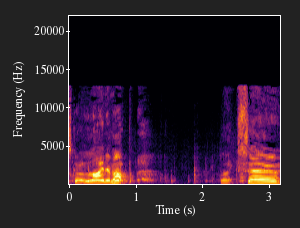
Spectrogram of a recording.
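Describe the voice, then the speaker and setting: A man's high, raised and projected voice with an upbeat tone and lively intonation at a very slow pace. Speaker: TV presenter. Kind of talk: DIY how-to presentation to camera. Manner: chatty, upbeat.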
